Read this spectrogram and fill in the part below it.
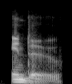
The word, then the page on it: indue: British English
